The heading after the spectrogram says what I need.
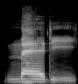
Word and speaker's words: Medi: how to pronounce this he said it was pronounced Mehdi kind of like medieval does still don't know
